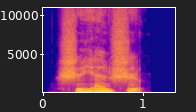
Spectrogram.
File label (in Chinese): "实验室", Chinese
